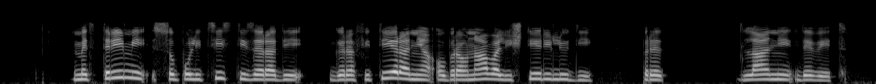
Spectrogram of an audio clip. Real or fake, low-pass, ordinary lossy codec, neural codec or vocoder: real; 7.2 kHz; none; none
